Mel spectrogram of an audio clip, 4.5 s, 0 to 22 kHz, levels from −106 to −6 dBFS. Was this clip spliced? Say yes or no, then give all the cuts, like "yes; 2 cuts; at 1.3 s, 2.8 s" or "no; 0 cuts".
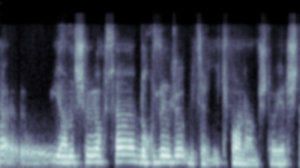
no; 0 cuts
